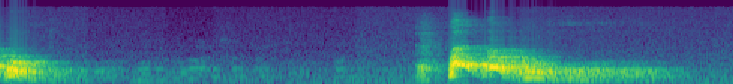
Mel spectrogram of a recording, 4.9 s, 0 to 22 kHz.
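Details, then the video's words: Small Papillon dog barking loudly at home, recorded in stereo on an Olympus LS-11: a sharp bark at the start, a quiet gap, then a second loud bark at three seconds trailing off into a fading tail. "Tiny Dog Barking Very Loud, Papillon"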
